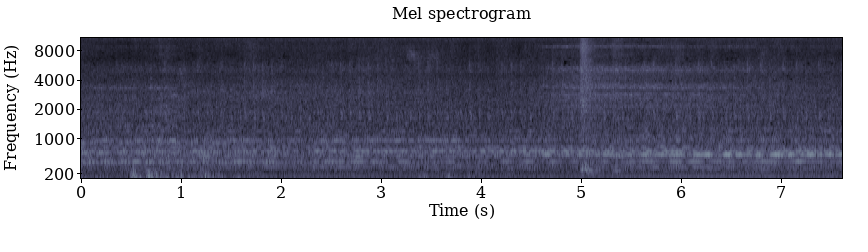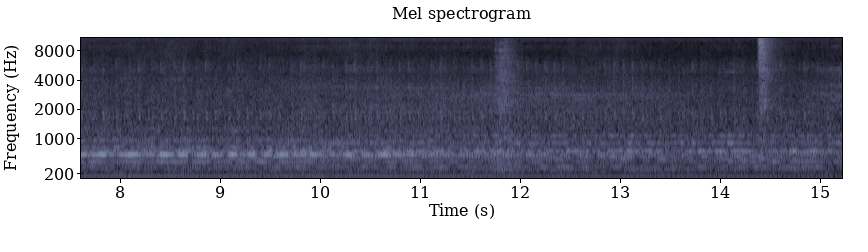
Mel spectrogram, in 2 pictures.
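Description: Slow ambient meditation music of steady, held drone-like tones.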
